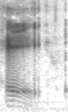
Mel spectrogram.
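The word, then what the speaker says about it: Dampé: Dompé.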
